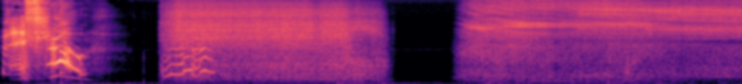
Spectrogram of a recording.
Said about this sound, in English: it's super important that you don't... sneeze.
